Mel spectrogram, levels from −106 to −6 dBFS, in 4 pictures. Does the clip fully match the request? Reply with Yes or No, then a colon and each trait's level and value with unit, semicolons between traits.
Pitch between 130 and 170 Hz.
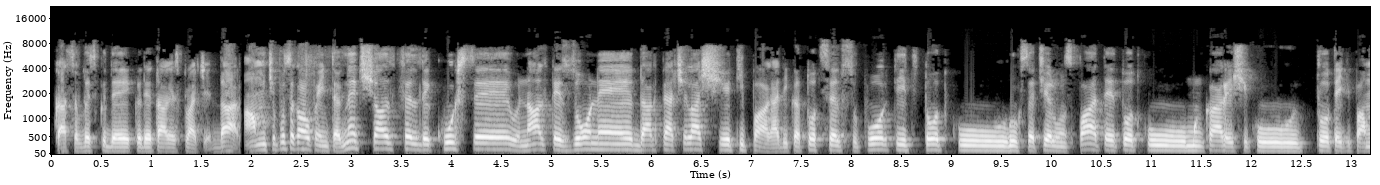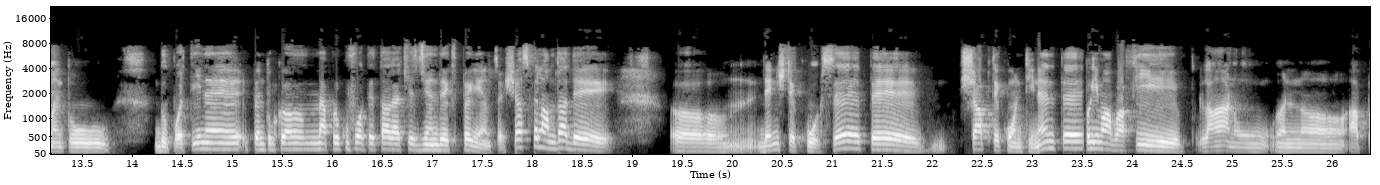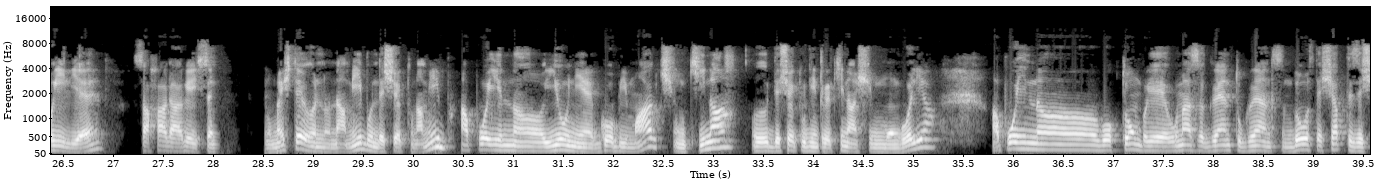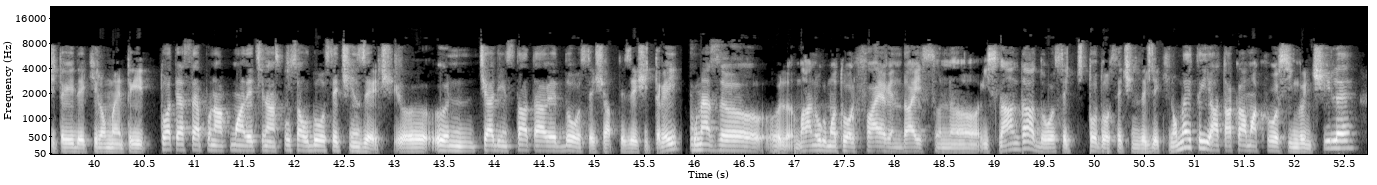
Yes: low, 135 Hz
